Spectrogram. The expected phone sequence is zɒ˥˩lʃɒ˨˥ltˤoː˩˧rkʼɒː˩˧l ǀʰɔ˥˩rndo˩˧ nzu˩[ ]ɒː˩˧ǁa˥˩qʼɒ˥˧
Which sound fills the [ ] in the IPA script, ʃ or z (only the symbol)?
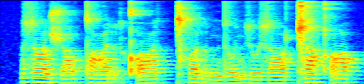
z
